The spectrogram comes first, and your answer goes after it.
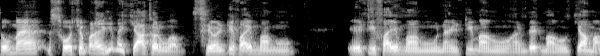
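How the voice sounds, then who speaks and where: A man with a fairly high pitch and ordinary pitch variation talks in an ordinary speaking voice. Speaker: screenwriter. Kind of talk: storytelling interview.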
